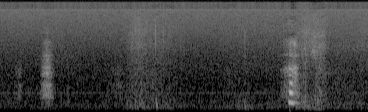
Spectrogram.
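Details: Pinched, stifled sneezes after an incredibly tickly nose: soft breathy long build-up followed by two short, pinched, stifled sneezes in a quiet room.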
